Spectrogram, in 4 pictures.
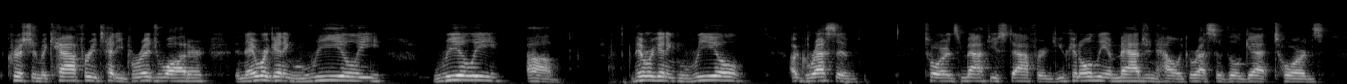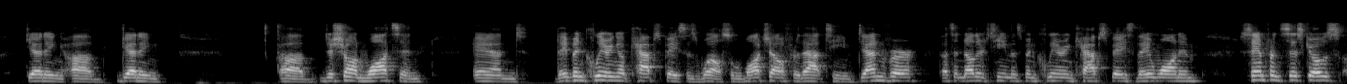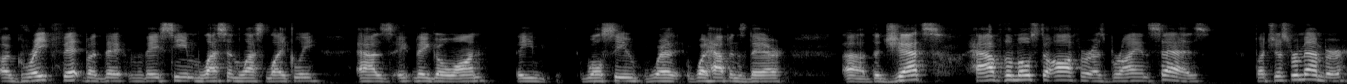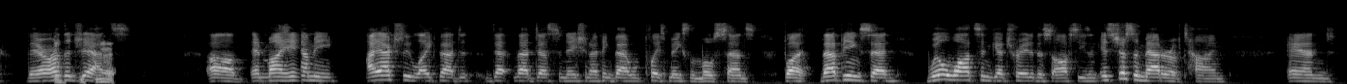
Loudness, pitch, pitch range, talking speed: -24 LUFS, 160 Hz, 145-175 Hz, 155 wpm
